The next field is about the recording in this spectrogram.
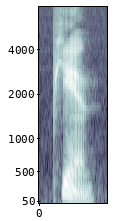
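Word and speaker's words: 变: 참고로 변할 변자 같은 경우는 한중일 삼국이 다 다른데요. 예를 들어 일본에서는 이렇게 해서 여기까지 포함해서 이렇게 쓰고요. hen이라고 읽죠. 중국에서는 삐침도 없습니다. 이렇게 해서 그냥 또 우자만 이렇게. 그래서 비엔이라고 합니다. 그래서 변, 헨, 비엔. 한중일 삼국이 다 다른 것을 알 수 있습니다.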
